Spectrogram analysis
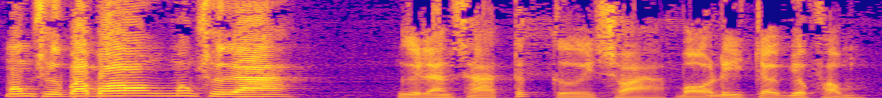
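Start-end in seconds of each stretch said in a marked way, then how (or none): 0.0-1.5 high, loud mocking pout; pouting taunt. A narrator's reading. Boy pouts and taunts the angry man, high and loud. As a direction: stick out your lip and taunt. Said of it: "đứng trề môi và nói".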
